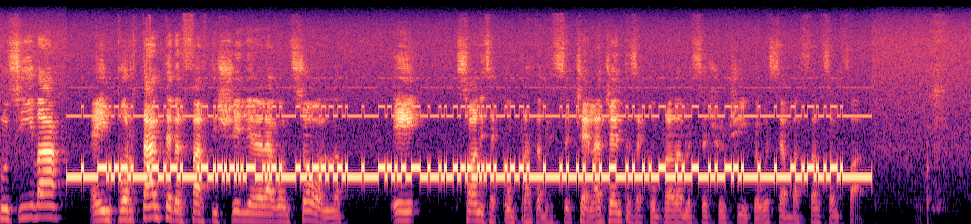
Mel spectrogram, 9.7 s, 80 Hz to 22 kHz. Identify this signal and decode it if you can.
RTTY (45.45 baud, 170 Hz shift), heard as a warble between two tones, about 990 Hz centre, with speech in Italian. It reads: ZAZDROSC I WOKULSKI... CHA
